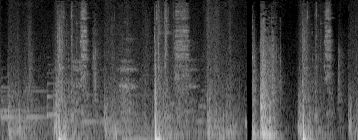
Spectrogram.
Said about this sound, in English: Dr. Hardy ushered us in and closed the door behind us.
